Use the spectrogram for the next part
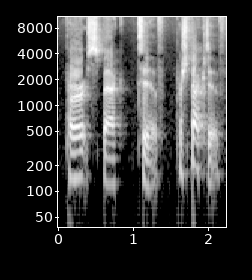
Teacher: It has three syllables. The stress is on the second syllable.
